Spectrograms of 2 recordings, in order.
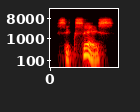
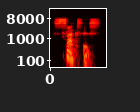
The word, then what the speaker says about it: success: where this word success it's not success talking about stress because we learned most of words are i think first levels the stress is on the first syllable you know success parrot but it's not a case for this word we don't say success is success thank you so much uh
